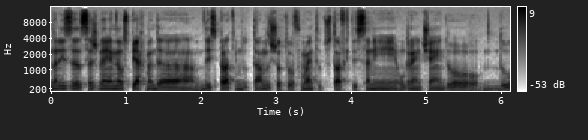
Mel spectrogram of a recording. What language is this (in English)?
Bulgarian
